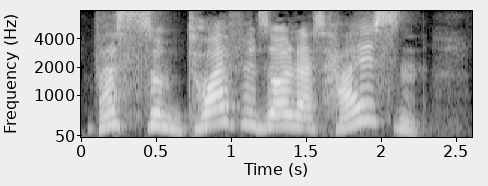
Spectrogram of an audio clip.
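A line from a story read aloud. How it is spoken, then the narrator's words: Calling out. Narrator (German): rief er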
